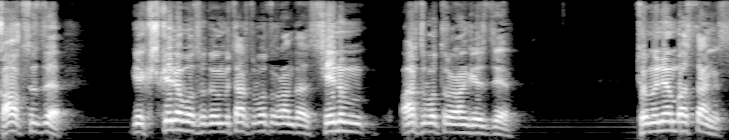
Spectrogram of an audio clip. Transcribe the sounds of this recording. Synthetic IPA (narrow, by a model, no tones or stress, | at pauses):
qʰɑlˠəqsɪzd̪ɪ | ɡʲekʲʰɪ̥ʃkʲe̞ne̞bo̞lˠsɑd̪ɑwɵmɪt̪ʰɑɾt̪əpwo̞t̪əɾʁɑnd̪ɑse̞nɪm | ɑɾt̪əpwo̞t̪əɾʁɑŋkʲʰe̞zd̪e̞ | t̪ʰɵmene̞nbɑst̪ɑɴəz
